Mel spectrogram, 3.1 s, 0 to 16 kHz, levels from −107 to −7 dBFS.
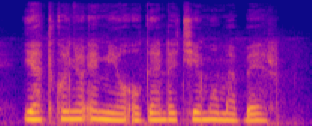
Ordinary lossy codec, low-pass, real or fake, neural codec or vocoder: AAC, 48 kbps; 14.4 kHz; real; none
